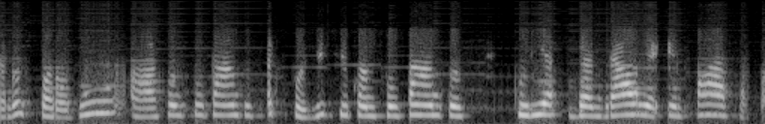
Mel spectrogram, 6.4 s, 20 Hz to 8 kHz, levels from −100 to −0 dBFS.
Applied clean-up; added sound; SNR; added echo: neural separator model SepFormer DNS4.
